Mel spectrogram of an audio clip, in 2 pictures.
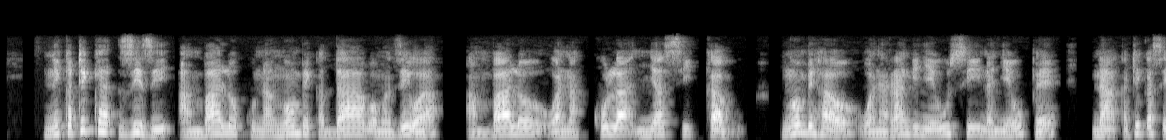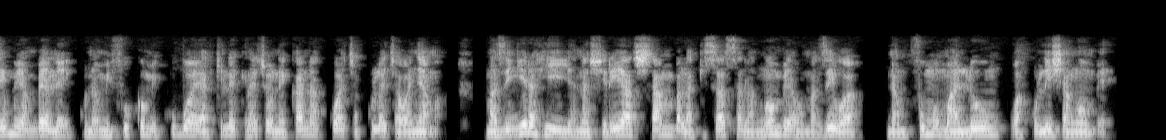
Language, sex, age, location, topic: Swahili, male, 25-35, Kisumu, agriculture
